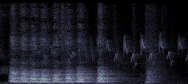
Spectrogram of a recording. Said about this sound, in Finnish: saanko mä kutsua koirat esiin ja saanko mä pyytää heiltä pienen äänimerkin, jotta me päästään eteenpäin?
